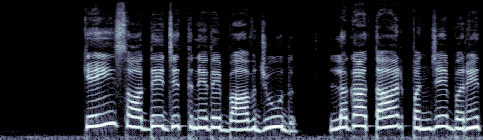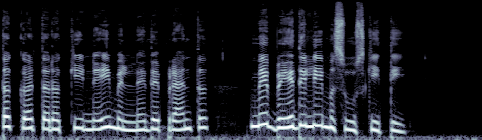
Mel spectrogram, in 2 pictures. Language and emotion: Dogri, sad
